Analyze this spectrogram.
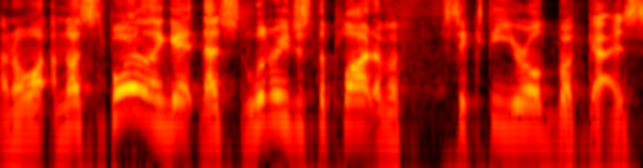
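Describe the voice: A man with an American accent, high pitch, big pitch swings and a fairly quick pace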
